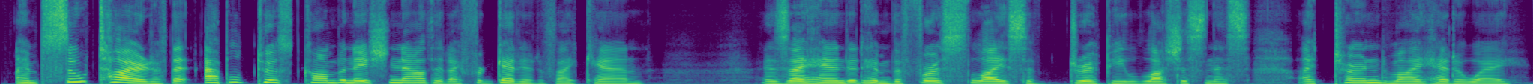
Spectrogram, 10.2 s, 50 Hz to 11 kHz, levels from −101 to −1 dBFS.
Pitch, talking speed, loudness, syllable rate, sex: 235 Hz, 190 wpm, -19 LUFS, 5.2 syllables/s, female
